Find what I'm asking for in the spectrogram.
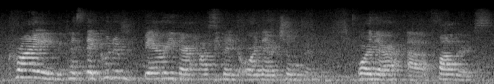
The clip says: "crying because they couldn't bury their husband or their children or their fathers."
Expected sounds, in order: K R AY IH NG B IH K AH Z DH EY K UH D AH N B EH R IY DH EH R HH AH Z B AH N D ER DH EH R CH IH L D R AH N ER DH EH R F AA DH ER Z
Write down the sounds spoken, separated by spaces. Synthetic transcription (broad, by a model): K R AY IH NG B IH K AH Z DH EY K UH D N B EH R IY DH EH R HH AH Z B AH N D ER DH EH R CH IH L D R AH N ER DH EH R F AA DH ER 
